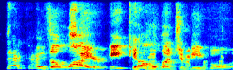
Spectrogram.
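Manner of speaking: high mocking voice for the first captive; character voice. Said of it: "They're like".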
